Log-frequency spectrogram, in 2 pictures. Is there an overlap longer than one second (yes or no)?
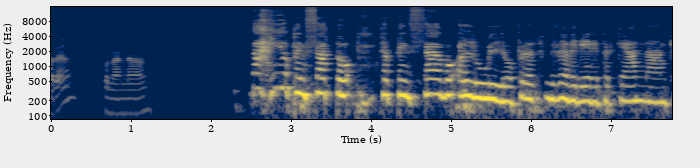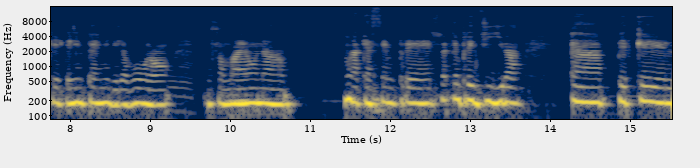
no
